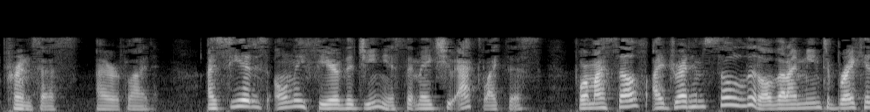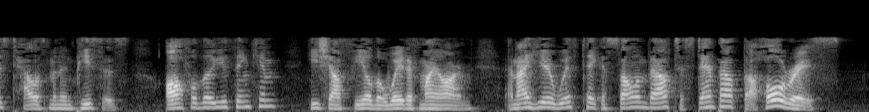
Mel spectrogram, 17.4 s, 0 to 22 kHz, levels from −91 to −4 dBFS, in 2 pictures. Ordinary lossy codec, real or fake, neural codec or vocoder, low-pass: MP3, 24 kbps; real; none; 5.4 kHz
